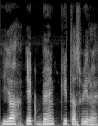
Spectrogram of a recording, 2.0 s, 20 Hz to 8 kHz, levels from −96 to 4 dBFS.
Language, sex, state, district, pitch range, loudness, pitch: Hindi, male, Jharkhand, Deoghar, 160-175 Hz, -17 LUFS, 170 Hz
